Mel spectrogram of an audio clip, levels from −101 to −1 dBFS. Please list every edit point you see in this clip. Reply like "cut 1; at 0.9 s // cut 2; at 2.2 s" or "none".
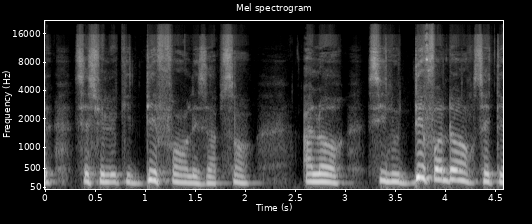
none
